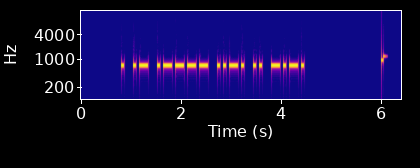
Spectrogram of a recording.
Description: Morse code, heard as a keyed tone, about 20 wpm, 700 Hz. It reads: EA1FIC
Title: 2023 POTA Hunter Call Signs - 20wpm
